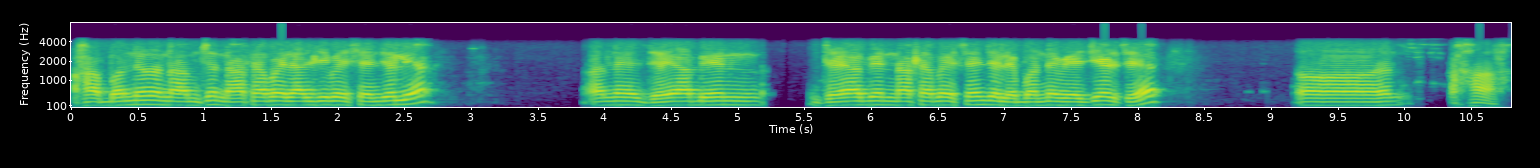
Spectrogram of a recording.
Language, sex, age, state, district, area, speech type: Gujarati, male, 30-45, Gujarat, Surat, urban, conversation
